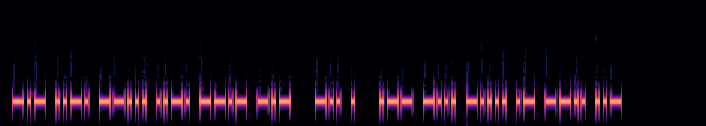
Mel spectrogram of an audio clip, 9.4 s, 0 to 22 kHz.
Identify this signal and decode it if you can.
Morse code, heard as a keyed tone, about 25 wpm, 700 Hz. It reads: KF7FQK DE WB6AZU
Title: USA Callsign DE Callsign - 6 Characters - 25wpm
